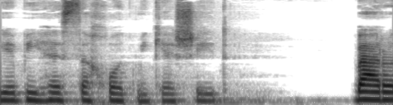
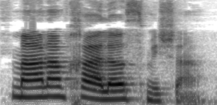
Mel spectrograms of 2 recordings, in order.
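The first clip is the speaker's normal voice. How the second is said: bitter retort; 4 semitones higher, 8 dB louder than usual. Acted. Mother answers, nervous laugh.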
